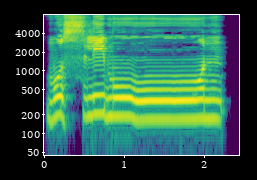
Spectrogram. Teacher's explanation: یہاں پر وقف کریں گے تو وقف کی صورت میں نون جو ہے یہ ساکن ہو جائے گا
